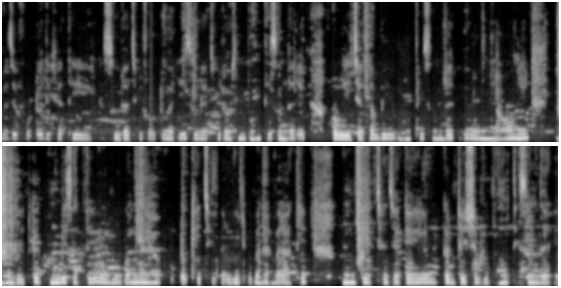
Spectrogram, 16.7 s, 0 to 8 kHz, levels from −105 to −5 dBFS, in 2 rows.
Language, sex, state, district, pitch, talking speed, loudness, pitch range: Chhattisgarhi, female, Chhattisgarh, Rajnandgaon, 220 Hz, 195 wpm, -24 LUFS, 210-230 Hz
